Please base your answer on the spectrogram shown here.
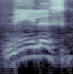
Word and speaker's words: Naylors: Okey, selamat datang, selamat kembali kepada Promosi at My Suara bersama Naylors Coleslaw. Did I pronounce it right? Absolutely. Naylors, okay.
